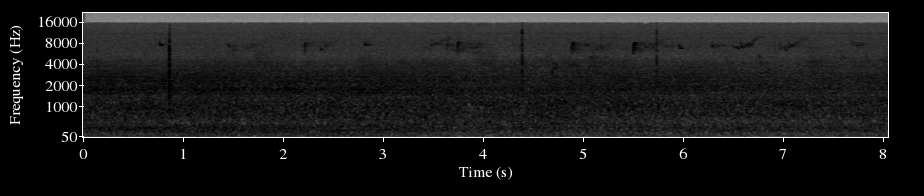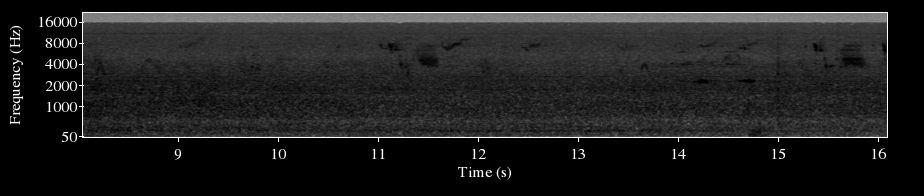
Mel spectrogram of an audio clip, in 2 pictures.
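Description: Freight train cars rolling past: a steady rumble of wheels on rail that slowly fades.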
